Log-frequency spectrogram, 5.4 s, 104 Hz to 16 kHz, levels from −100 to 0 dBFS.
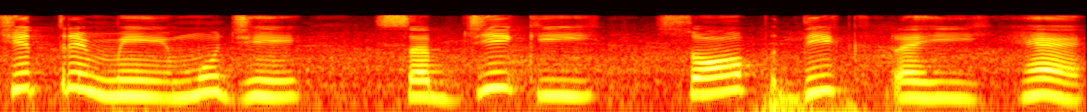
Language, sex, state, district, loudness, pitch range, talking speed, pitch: Hindi, female, Madhya Pradesh, Katni, -19 LUFS, 215-265 Hz, 100 wpm, 225 Hz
